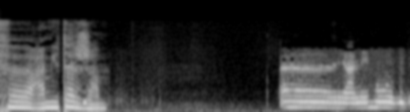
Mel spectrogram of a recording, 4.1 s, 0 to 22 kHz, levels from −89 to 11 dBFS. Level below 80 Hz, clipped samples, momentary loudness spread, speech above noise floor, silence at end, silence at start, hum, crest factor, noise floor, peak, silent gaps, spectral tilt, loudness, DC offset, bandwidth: -40 dBFS; under 0.1%; 7 LU; 40 dB; 0 s; 0 s; none; 12 dB; -51 dBFS; -2 dBFS; none; -7 dB/octave; -13 LUFS; under 0.1%; 10 kHz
